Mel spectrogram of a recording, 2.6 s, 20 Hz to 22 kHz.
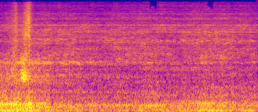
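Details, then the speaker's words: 2011 Chevy Impala, good (left) rear wheel spun freely: only soft even swish of brake pads touching rotor, no hum or growl; normal bearing, unlike humming bad right rear bearing. "if you hear anything this is very much the the brake pads touching the brake rotors or the brake disc it's not that bad again there is no no humming noise on this side"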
